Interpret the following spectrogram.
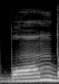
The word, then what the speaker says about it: bomb: हम बॉम्ब नहीं बोलते हैं, वी से बॉम्ब. सो द बी is silent.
